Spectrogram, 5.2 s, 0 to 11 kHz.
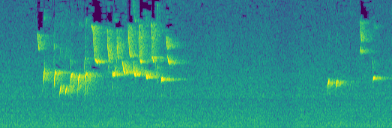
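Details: Caged European goldfinch born in 2021, trained with Neapolitan song passages that it is beginning to repeat though not yet complete: a rapid run of high, tinkling, twittering notes, then a pause and a few sparse chirps over faint hiss.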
